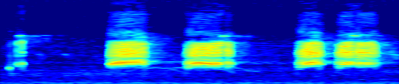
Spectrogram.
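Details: Black francolin giving its excited 'masti' calling voice: four harsh, rasping bursts in two pairs, each about a fifth of a second long, over a quiet background.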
